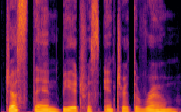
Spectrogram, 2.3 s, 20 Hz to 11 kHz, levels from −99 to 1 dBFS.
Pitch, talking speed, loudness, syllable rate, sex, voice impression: 180 Hz, 160 wpm, -22 LUFS, 4.9 syllables/s, female, feminine, middle-aged, slightly relaxed, slightly hard, raspy, calm, friendly, reassuring, modest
